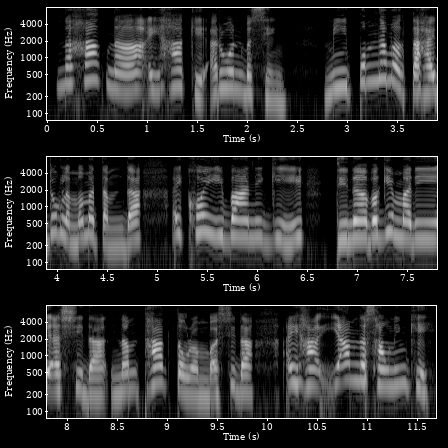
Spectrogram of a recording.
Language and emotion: Manipuri, angry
